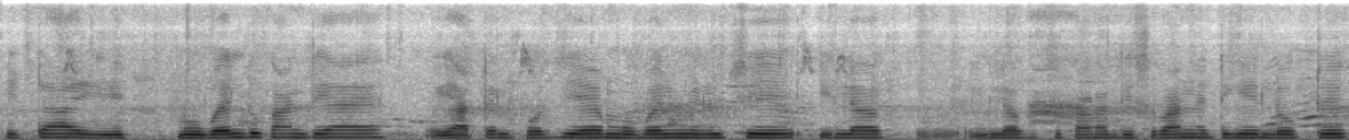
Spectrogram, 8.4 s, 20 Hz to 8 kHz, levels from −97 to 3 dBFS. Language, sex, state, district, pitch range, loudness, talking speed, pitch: Odia, female, Odisha, Sambalpur, 185-200 Hz, -16 LUFS, 135 wpm, 195 Hz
